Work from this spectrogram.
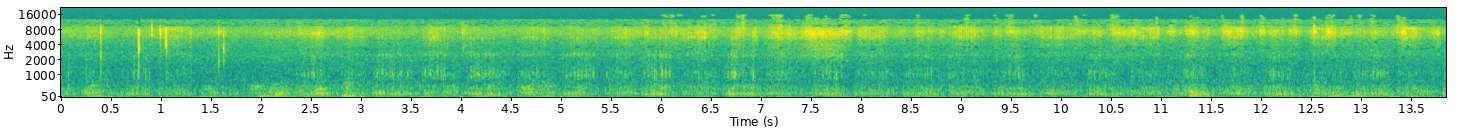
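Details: Pet cat enjoying petting and scratching, giving a continuous low throaty purr that rumbles evenly without pause, with faint soft rustles now and then.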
